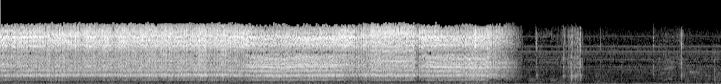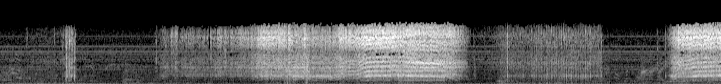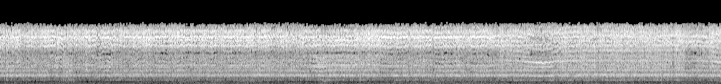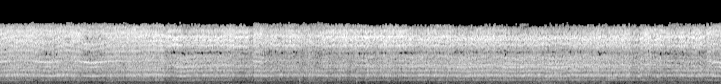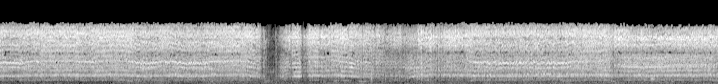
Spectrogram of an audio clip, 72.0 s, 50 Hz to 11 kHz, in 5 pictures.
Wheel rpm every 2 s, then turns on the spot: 170, 170, 170, 170, 150, 10, 0, 0, 10, 50, 100, 130, 20, 20, 140, 170, 170, 170, 160, 160, 170, 160, 160, 170, 170, 170, 160, 170, 170, 160, 160, 100, 130, 160, 160, 160.
24-26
